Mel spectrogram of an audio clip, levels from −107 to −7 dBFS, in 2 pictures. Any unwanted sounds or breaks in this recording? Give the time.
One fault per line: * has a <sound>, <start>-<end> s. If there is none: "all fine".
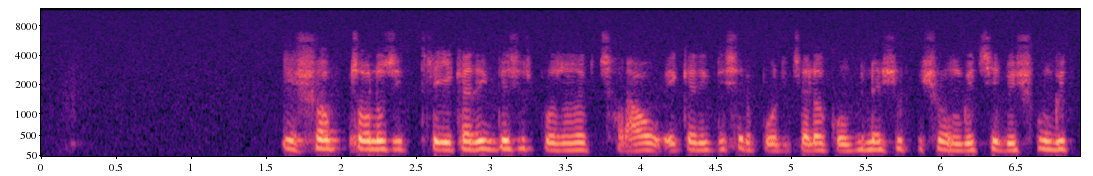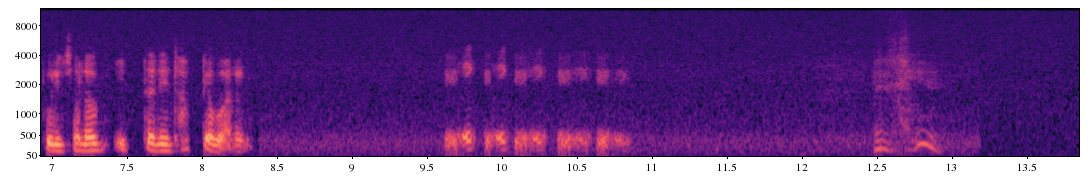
* has a laugh, 9.6-10.9 s
* has a sneeze, 12.0-13.0 s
